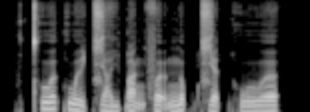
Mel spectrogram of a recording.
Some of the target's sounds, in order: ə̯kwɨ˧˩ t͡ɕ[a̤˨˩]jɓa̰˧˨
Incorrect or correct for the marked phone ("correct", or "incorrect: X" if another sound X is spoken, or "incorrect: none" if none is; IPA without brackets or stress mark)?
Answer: correct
